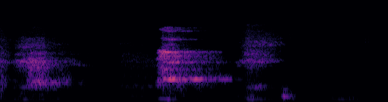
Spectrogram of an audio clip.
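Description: A dog barks indoors in three short, muffled bursts, somewhat distant and fairly quiet, with silence between them.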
